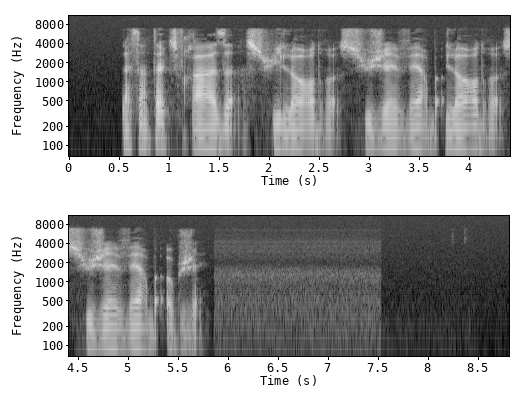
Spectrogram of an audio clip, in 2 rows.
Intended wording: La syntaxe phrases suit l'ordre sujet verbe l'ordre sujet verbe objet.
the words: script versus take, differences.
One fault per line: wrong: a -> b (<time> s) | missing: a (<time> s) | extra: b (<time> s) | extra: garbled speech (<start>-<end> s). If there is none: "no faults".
no faults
